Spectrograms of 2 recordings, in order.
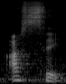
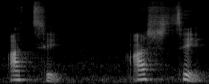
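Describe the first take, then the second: First: আসছে said as আছছে with ch; আসছে with ছ sound for স; mispronounced ch. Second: আসছে said with a clear s; teacher models আসছে with a crisp s; correct s. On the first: Acted. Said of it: "এবার বলুন আসছে". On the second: Shown as a demonstration. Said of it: "বলুন আসছে".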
